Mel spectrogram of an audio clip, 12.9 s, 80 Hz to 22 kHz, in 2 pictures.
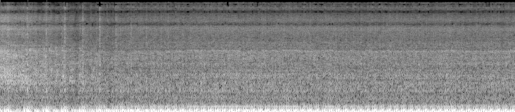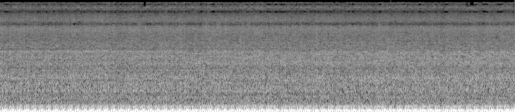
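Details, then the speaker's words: Harley-Davidson V-Rod, about 16,000 miles, first start in at least four years with fresh 91-octane fuel and new battery, warmed up: deep even V-twin throb, steady with no misses or knocks, smoke clearing; healthy running. "It's getting better. It's not hardly smoking now at all. What a relief."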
